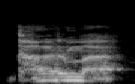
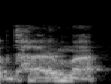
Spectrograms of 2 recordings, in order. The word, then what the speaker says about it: dharma: And then the final da, which occurs quite often in Sahasranamam, dharma, dhyanam. You see, if you put your palm in front of you, you will feel that air blow, dharma, dhyanam.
